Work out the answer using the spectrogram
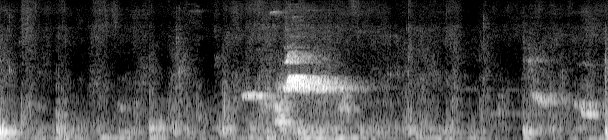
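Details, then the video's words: Mother dog cleaning and feeding her newborn puppies indoors; a brief, high, thin whimper rises midway, set against soft wet licking and a steady low hum. "Mother Dog Cleaning And Feeds Puppies – ASMR Dog Licking"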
